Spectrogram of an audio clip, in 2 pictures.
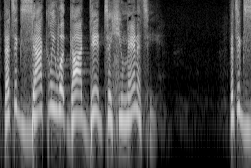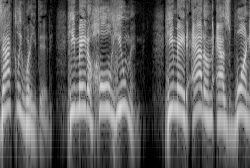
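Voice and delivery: preaching at full force. Acted. Pastor pressing the point to his congregation, full preaching force. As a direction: build it up like a pulpit climax.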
